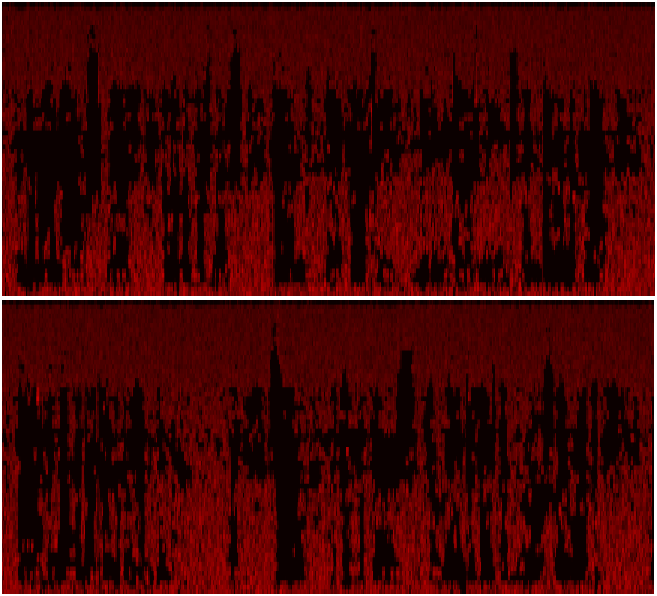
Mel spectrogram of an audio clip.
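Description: A woman speaks steadily and with animation into a microphone.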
